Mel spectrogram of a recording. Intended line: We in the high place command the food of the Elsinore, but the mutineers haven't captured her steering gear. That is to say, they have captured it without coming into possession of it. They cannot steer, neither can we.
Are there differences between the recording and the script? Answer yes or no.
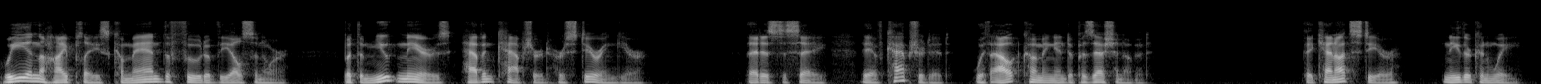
no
